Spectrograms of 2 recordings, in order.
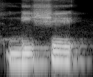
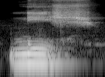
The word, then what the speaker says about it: niche: It is not niche, it is niche.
